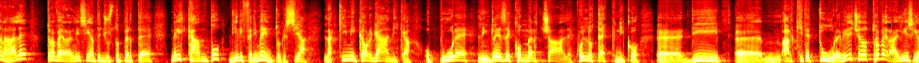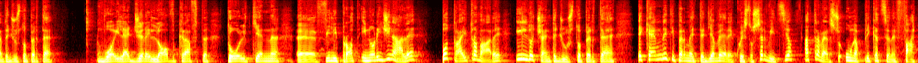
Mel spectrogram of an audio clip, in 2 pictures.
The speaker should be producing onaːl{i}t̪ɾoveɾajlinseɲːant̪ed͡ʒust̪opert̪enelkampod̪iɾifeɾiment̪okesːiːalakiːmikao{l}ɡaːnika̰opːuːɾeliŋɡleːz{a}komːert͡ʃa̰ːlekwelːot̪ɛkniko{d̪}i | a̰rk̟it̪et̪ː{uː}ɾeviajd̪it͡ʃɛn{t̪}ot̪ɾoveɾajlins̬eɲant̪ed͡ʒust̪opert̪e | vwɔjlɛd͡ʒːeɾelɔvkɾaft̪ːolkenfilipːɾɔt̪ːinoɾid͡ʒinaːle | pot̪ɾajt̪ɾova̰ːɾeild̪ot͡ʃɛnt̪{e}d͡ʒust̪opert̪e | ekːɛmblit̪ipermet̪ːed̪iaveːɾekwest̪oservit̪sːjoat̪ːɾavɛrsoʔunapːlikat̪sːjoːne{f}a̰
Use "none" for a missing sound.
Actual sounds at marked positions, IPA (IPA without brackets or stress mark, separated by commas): e, r, e, d̪, uː, d̪, e, f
